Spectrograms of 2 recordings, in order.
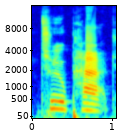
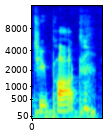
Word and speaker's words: Tupac: Two-pack instead of Tupac.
